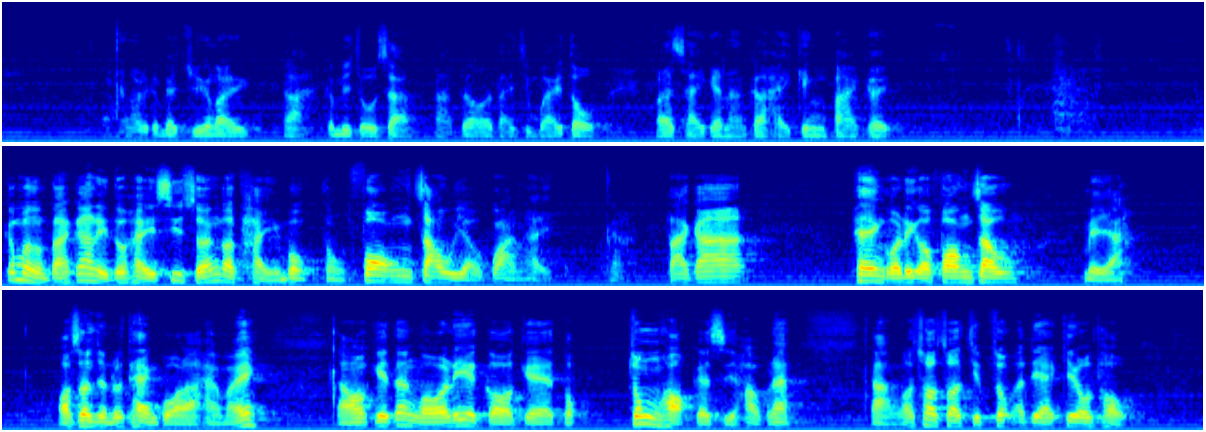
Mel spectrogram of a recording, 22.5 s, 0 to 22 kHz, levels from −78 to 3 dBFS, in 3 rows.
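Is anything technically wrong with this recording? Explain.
No, nothing is technically wrong with this audio.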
